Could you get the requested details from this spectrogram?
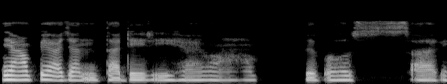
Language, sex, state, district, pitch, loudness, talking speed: Hindi, female, Bihar, Araria, 185 Hz, -19 LUFS, 135 wpm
